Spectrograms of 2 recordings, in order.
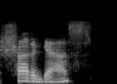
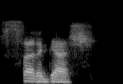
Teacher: на юге говорят шаргас, на севере большинство говорит саргаш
